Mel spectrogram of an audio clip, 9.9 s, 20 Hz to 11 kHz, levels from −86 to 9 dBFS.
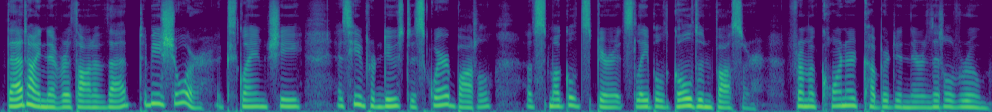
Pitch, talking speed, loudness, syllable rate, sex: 190 Hz, 190 wpm, -20 LUFS, 5.4 syllables/s, female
